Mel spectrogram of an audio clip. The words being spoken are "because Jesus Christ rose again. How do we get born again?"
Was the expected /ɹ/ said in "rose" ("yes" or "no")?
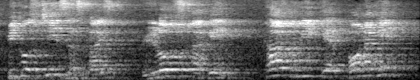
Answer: no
